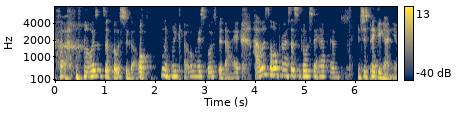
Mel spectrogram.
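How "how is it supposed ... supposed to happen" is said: chuckling while speaking. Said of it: "she kind of chuckles at you and says".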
